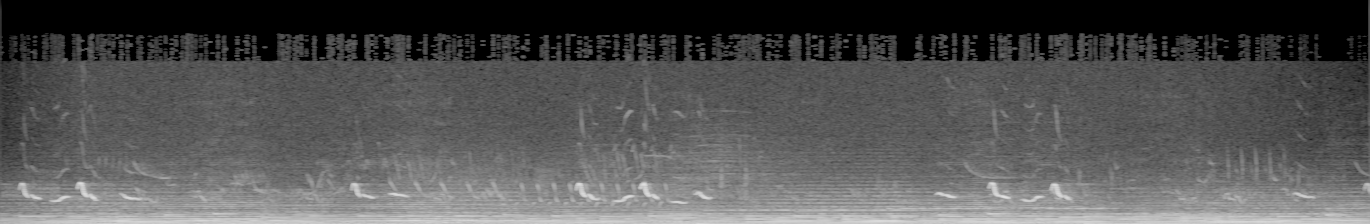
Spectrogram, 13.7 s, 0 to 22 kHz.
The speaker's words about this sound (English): we'll be listening to some freshly arrived Baltimore Orioles at 50 Point Conservation Area,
